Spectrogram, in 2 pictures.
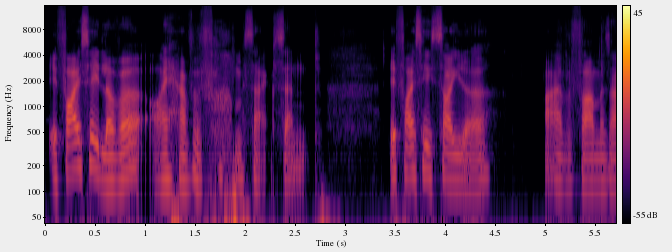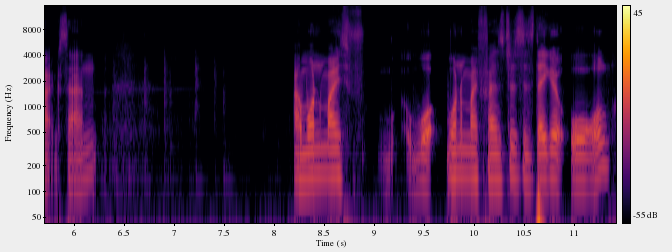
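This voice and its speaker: Chatty English tarot host, gravelly voice. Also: mid-range voice, measured pace, pauses often, a bit bright, dry recording, clean studio sound. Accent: English, posh-sounding. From England. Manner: chatty, swears freely, calls viewers "my darling". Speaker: tarot reader hosting a live stream. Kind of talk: live-stream card reading and casual chat.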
